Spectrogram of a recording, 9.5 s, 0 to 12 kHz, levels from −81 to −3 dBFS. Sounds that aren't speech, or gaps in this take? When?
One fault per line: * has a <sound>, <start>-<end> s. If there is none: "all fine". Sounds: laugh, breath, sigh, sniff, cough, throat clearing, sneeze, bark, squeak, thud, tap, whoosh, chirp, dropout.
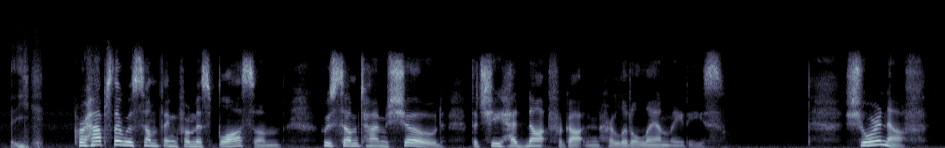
* has a breath, 0.1-0.5 s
